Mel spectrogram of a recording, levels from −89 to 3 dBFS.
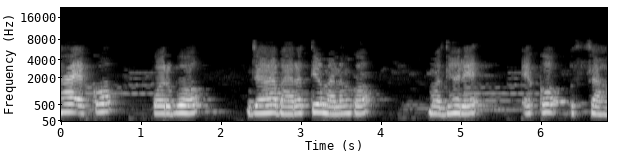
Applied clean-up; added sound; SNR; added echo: classical method WPE with log-MMSE.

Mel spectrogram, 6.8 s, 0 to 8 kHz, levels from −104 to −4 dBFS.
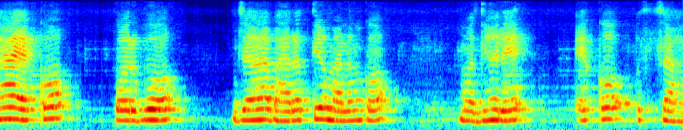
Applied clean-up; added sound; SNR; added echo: neural separator model SepFormer DNS4.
